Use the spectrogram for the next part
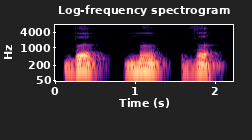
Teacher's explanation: ये सारे के सारे कॉन्सोनेंट्स ऐसे हैं जो कि बाइलेबियल हैं, इनके अंदर दोनों होंठों को टच करना पड़ता है और आर्टिकुलेशन होंठों के लेवल पे होती है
